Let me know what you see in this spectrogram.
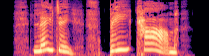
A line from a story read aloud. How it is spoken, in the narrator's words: said in a loud voice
